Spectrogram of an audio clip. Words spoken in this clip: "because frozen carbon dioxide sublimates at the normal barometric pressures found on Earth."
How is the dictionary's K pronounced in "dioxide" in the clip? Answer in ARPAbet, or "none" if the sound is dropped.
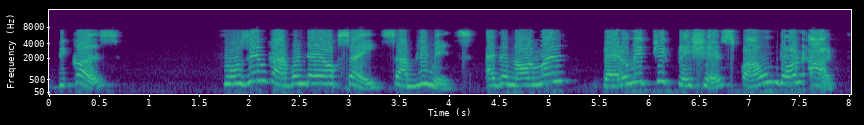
K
